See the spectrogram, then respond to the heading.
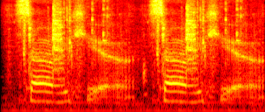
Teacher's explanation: Believe it or not, there's a scientific term for the way a Kardashian speaks, and it's vocal fry. It's a low, creaky vibration produced by a fluttering of the vocal cords.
